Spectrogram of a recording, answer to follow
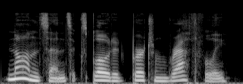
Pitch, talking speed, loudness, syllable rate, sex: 180 Hz, 100 wpm, -17 LUFS, 5.1 syllables/s, female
